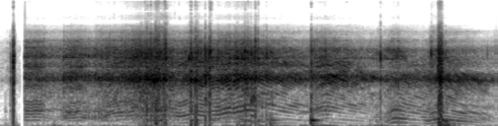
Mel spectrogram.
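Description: Dirt bike engine revving up and down hard as the bike ploughs through deep water, with water splashing and a few sharp knocks.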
